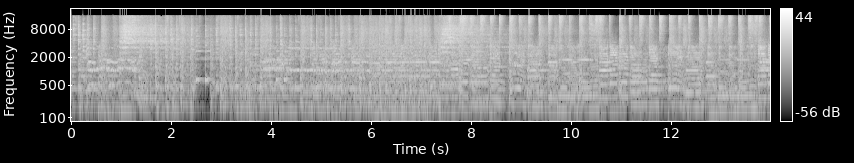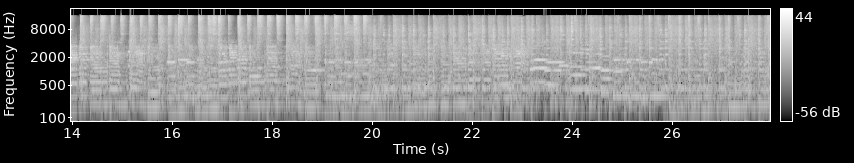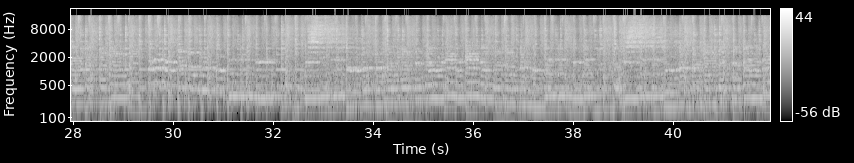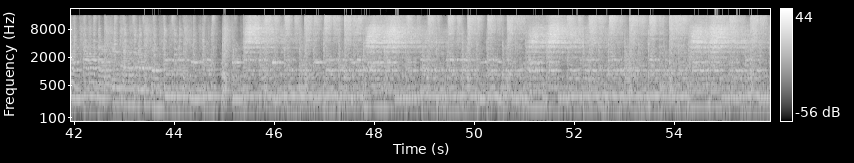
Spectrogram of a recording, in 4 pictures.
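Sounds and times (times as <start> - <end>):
drum kit: 0.0 - 55.9
electric guitar: 0.0 - 55.9
keyboard: 0.0 - 55.9.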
